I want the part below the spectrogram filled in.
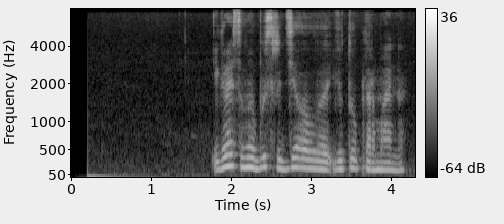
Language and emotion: Russian, neutral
